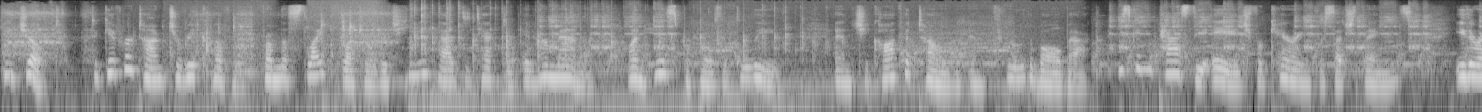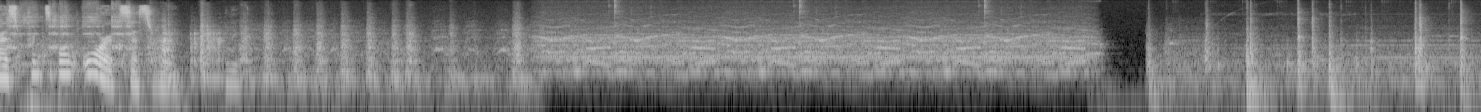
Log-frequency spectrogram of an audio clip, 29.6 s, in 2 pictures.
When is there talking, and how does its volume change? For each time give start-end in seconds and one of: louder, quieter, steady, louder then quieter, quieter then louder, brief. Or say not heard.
0.0-17.2 steady.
